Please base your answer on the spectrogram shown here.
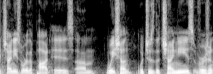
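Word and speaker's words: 微信: no I my Chinese where the pot is we shun which is the chinese version of WeChat so nothing that's how they say it we shun uh-huh yeah all right let me let me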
